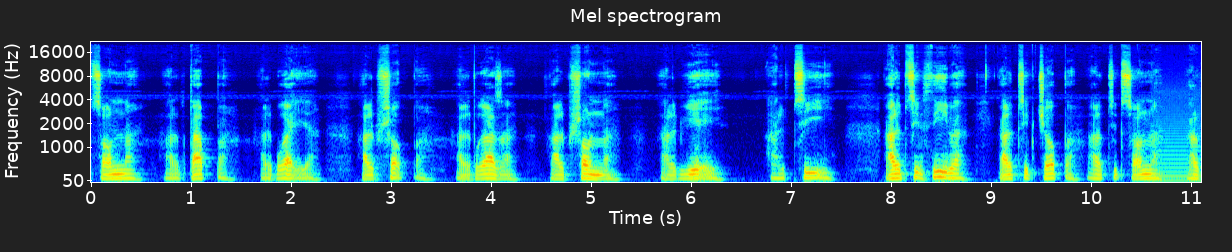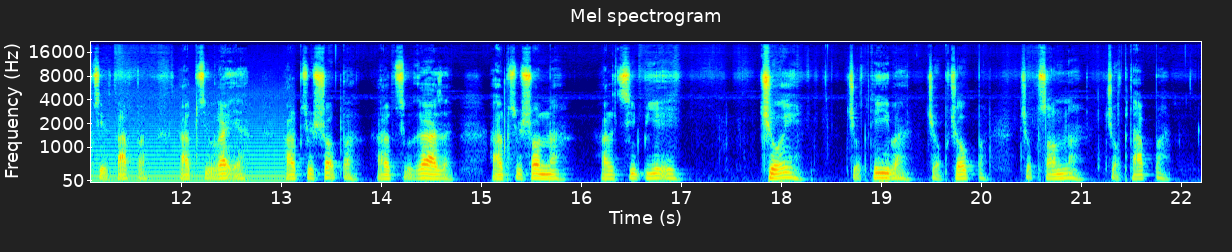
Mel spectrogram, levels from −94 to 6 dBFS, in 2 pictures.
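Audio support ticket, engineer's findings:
Mains buzz, 10.57 to 13.17 s, 60 Hz family. Steady raspy buzz under the speech, well below it. Probable dimmer, rectifier or unshielded cable. Switching spikes twice per cycle add harmonics into the kHz range. Spectrogram: evenly spaced horizontal lines at 60 Hz multiples, ending at 13.17 s. Waveform: sharp periodic spikes at 120 per second.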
